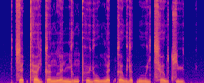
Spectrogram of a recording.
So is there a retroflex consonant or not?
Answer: no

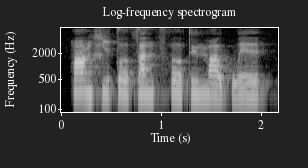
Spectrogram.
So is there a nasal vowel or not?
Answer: no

